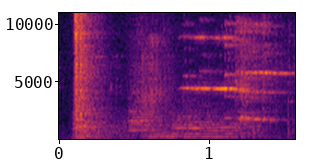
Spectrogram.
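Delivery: sudden frightened gasp; sharp gasp. Real, not acted. Scare in horror game.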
